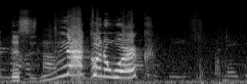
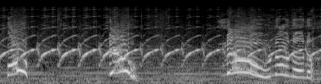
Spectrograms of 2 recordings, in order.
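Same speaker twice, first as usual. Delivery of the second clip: very high panicked no; panicked shriek; 4 dB louder, slower than usual. Real, not acted. Car alarm goes off, panicked shriek.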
